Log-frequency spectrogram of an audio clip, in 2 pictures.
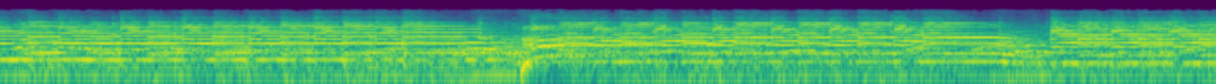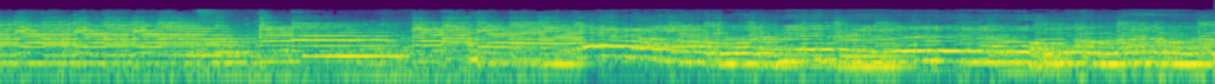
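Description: Acoustic guitar playing an instrumental passage of held, ringing notes that change about once a second: the guitar interlude between sung verses of Panamanian décima singing.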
